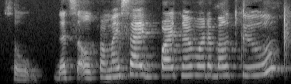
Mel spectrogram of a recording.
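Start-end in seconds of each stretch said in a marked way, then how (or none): none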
